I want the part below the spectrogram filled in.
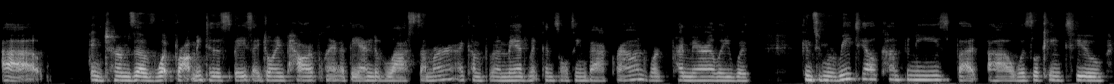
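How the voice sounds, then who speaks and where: A woman's voice: on the low side, level tone, fairly quick, creaky, darkish tone, slightly rough. A young American woman introducing herself as an investor on a panel. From Texas, United States. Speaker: panelist, growth equity investor.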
